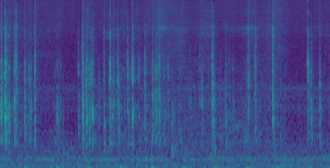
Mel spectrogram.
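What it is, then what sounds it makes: Plastic membrane keyboard being typed on. Fingertips type on the letter keys and numpad of a full-size plastic MSI backlit membrane keyboard. The result is a quick, uneven run of soft, short clicks and taps, centered in the midrange with brighter ticks on top, each dying away almost at once. A faint steady low hum sits underneath.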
